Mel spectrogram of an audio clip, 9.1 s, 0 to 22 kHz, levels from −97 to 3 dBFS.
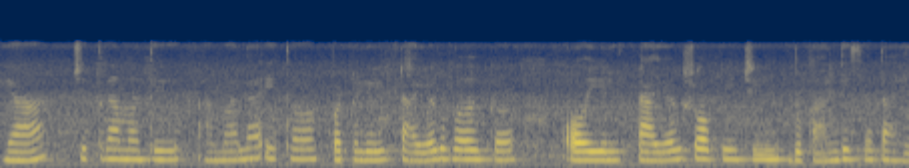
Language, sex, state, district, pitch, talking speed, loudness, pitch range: Marathi, female, Maharashtra, Gondia, 215 Hz, 85 wpm, -20 LUFS, 205-230 Hz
